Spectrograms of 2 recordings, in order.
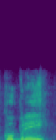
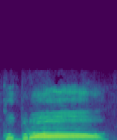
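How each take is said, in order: First: The word ends with a long i vowel. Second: The word ends with a long a vowel. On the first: The speaker calls it wrong. "هل أنا قلت كبري؟" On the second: The speaker calls it right. "أنا قلت كبرى. انظر إلى الألف واستمع إليها"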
